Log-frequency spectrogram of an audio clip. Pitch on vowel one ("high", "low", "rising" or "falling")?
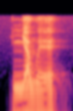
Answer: low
